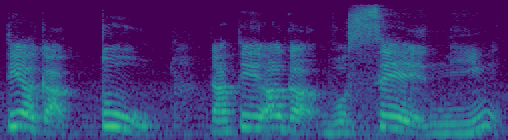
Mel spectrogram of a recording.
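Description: A Portuguese teacher, a woman with a high-pitched, animated voice, reviews a language lesson step by step. She explains slowly and keeps checking in with her students by asking "对不对". There is a little hiss or hum in the audio.

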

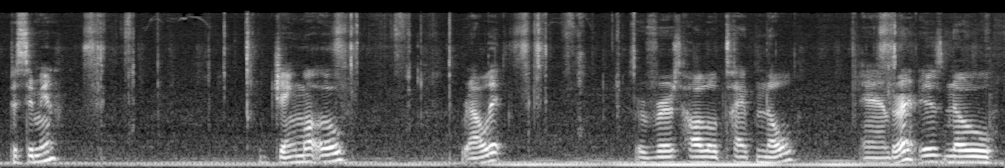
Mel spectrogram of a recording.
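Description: A young man hosts a casual challenge vlog with his mouth full, so his words come out muffled. He speaks slowly and haltingly at a middling pitch. The home recording carries faint noise. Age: young adult. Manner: slow, halting card-by-card delivery. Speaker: video host opening trading cards. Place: indoor room at home, seated. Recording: noisy room, crinkling card packs.

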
